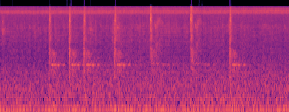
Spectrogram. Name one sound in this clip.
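A tool gives short sharp zaps, one after another.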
